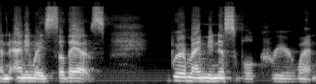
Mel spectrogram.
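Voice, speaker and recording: Music in the background behind a woman with an American accent at a moderate pace. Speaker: job candidate, former village treasurer. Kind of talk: job interview.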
